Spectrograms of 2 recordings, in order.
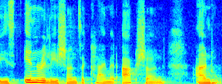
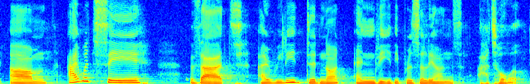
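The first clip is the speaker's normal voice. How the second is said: normal talking voice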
